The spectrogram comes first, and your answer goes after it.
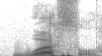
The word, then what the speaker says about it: Wirsel: They are Wursel herb. So it's spelt Wirsel, and there's 3 doses of Wursel herb.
